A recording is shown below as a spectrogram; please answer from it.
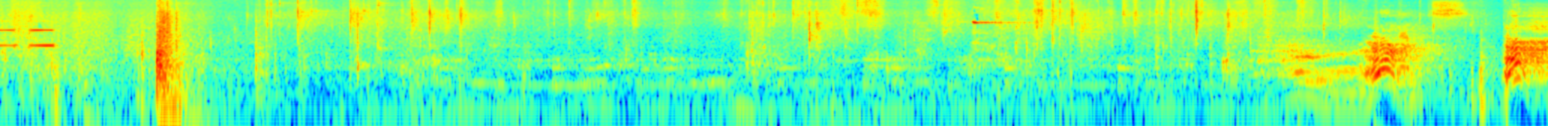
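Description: A dog barks near a camper van in Oregon, giving a loud sharp bark early and a few more whimpery yelps and barks near the end, with scattered household noises and faint birds between.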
